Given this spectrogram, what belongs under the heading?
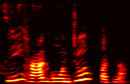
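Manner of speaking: slow, word by word dictation; teacher dictating at a crawl. Shown as a demonstration. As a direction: spell it out slowly for students to write. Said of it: "dictating the sentence slowly".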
